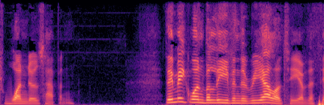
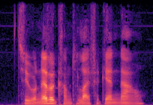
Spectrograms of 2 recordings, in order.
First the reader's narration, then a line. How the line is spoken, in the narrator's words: murmured the lad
